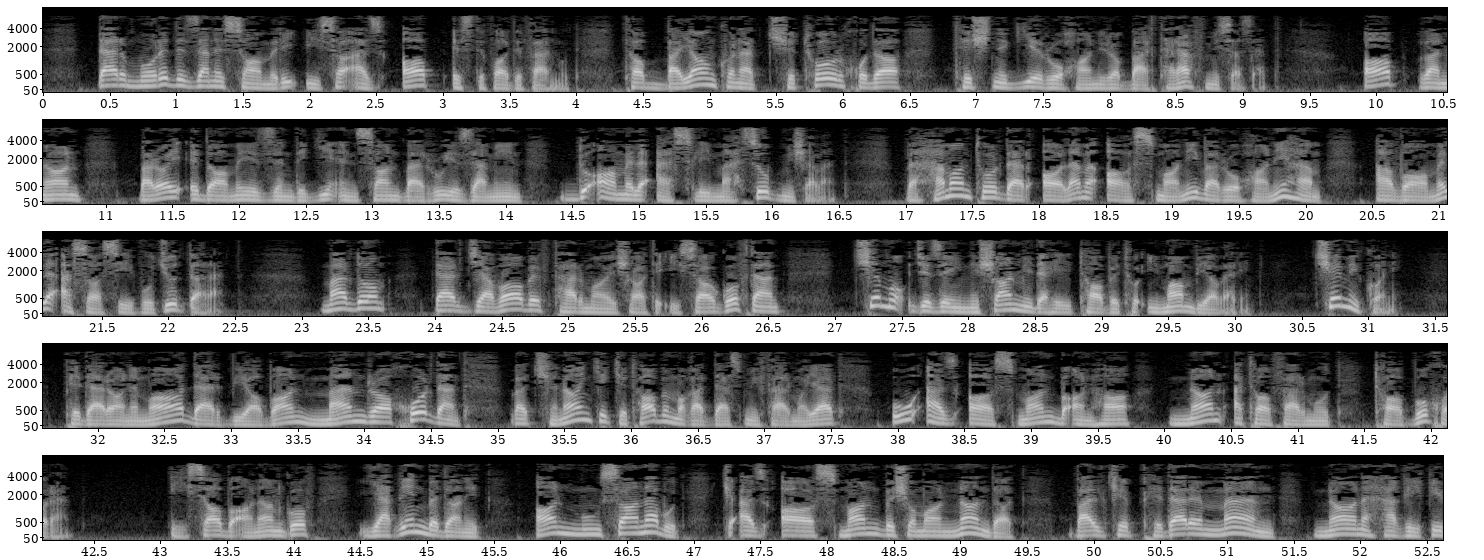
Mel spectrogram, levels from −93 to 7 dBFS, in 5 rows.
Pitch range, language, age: 95-130 Hz, Persian, 40-59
